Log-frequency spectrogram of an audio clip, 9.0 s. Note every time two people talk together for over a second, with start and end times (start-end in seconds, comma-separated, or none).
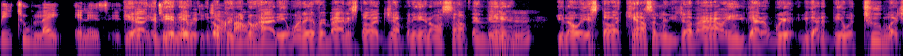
1.2-2.6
